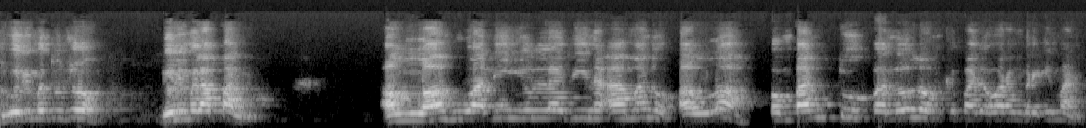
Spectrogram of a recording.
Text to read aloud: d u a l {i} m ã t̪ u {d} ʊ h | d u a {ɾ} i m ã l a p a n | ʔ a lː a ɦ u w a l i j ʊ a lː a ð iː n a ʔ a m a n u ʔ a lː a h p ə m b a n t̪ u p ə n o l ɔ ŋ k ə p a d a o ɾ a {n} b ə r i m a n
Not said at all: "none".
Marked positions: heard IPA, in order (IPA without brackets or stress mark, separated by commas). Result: i, d͡ʒ, l, ŋ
